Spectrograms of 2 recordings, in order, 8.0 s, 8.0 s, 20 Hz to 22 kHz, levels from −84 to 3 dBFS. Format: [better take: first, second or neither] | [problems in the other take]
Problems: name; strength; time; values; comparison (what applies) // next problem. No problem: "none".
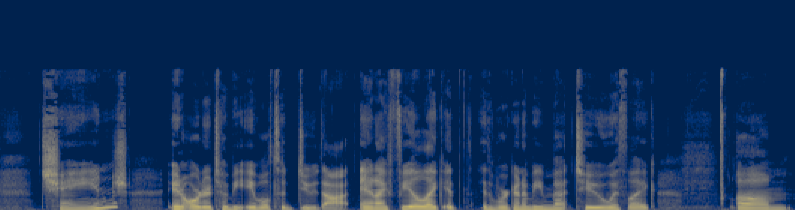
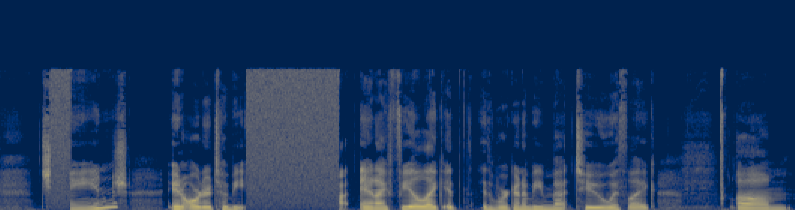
first | audio cutting out; filled with static; at 0.5 s and at 2.5 s for 1 s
